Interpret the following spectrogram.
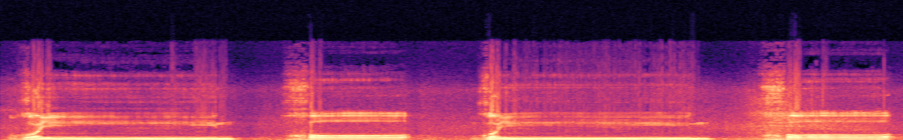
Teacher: अदना हलक यानी गले का वो हिस्सा जो शुरू में है जो मुंह की जानिब है। गले का वो हिस्सा या हलक का वो हिस्सा जो मुंह की जानिब है वहां से गन और ख अदा होते हैं · غین اور خا ادا ہوتے ہیں ادنیٰ حلق سے۔ ادنیٰ حلق یعنی گلے کا وہ حصہ جو شروع میں ہے، جو منہ کی جانب ہے، گلے کا وہ حصہ یا حلق کا وہ حصہ جو منہ کی جانب ہے، وہاں سے غین اور خا ادا ہوتے ہیں۔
